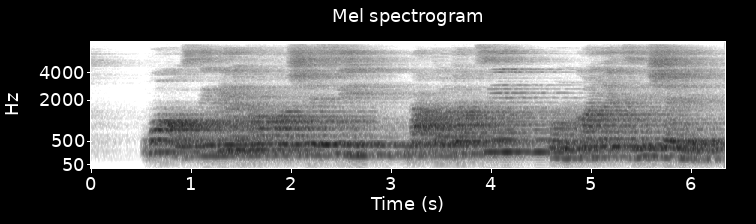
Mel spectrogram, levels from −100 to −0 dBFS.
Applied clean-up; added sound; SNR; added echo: none; none; none; reverberation time 2.2 s.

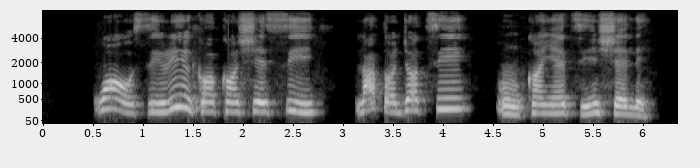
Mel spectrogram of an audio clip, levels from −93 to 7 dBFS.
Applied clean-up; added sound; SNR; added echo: none; none; none; none.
